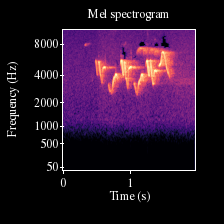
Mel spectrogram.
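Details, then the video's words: A single rapid Magnolia warbler phrase of linked, descending slurred notes with a slightly higher flourish at the end, clear and close, about a second long. "Magnolia warbler Calling"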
